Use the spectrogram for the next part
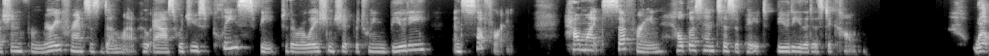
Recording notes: This interview was recorded in 2020, relatively early in the pandemic, as part of the Trinity Forum’s Online Conversations series.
